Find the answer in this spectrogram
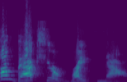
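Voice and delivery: firm mom voice. Showing the group a parent calling someone back: firm mom voice. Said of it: "Can you picture that like firm mom voice?".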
